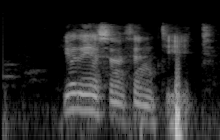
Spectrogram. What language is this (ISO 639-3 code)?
kab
